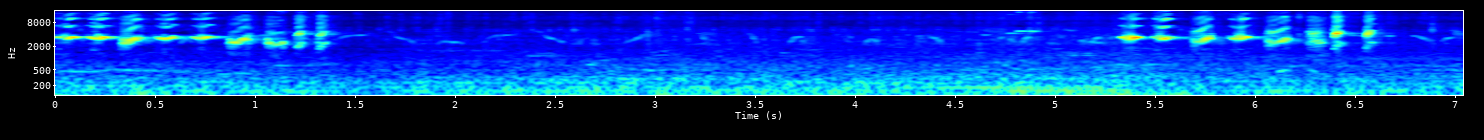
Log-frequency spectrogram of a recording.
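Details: Oriental magpie-robin singing to provoke other magpie-robins: a fast series of sharp, repeated chirping notes, a lull with faint distant twitters, then another rapid chirping burst.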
